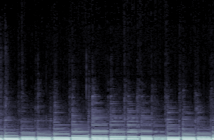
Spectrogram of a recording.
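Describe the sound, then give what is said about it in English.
A G Mixolydian scale, the same notes as a C major scale, played on a pitched instrument in a jazz scale lesson: a steady run of many distinct notes climbing and then descending, heard alone. “so really you're just playing a C major scale when you're playing a G Mixolydian. So sounds like this.”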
